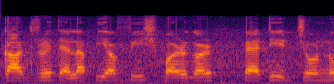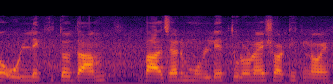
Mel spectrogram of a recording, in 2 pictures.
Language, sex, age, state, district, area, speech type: Bengali, male, 18-30, West Bengal, Kolkata, urban, read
